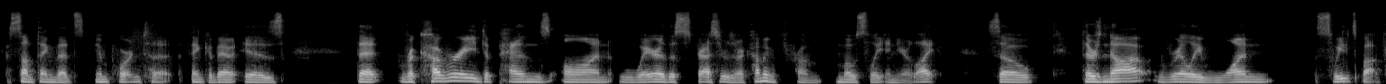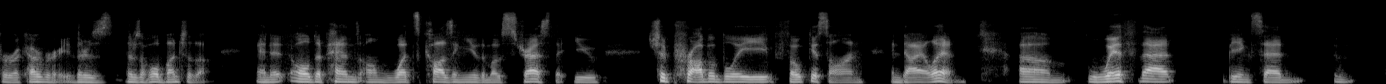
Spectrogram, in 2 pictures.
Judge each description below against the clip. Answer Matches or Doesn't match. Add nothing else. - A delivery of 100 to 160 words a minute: Matches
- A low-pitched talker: Matches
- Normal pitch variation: Doesn't match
